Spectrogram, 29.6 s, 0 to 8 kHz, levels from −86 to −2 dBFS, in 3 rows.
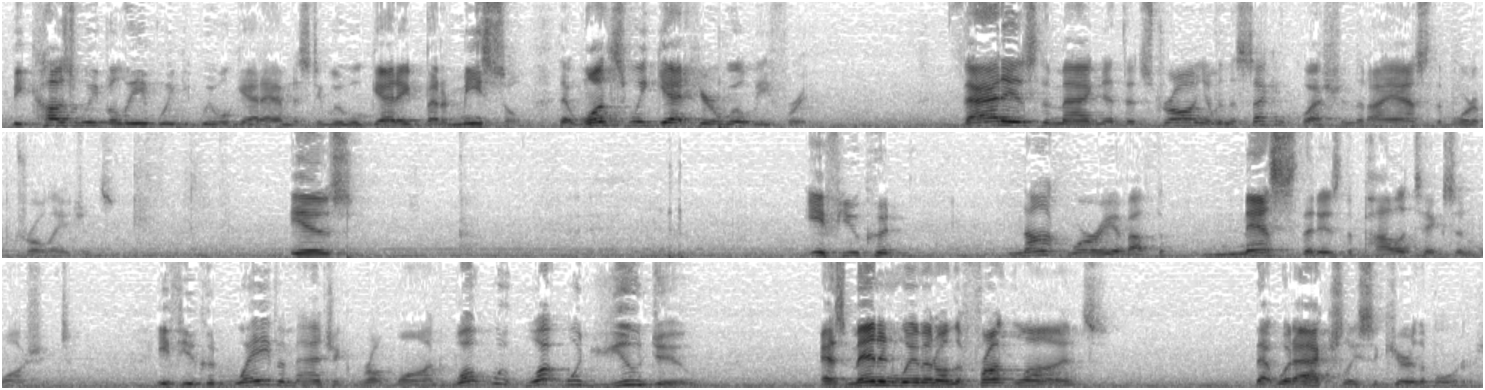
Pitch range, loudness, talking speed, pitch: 125-175 Hz, -24 LUFS, 165 wpm, 155 Hz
